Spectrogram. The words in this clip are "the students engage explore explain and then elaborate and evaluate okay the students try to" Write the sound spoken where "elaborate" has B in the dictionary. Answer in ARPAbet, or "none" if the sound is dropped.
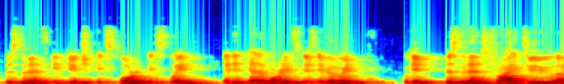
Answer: none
